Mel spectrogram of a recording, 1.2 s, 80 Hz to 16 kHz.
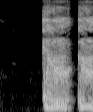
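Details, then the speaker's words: Child with recurrent monthly cough and colds, on antibiotics again, fast breathing at night, coughing at 2 a.m.; pediatrician attributes it to the weather: two harsh, forceful coughs in quick succession after silence. "Grabe talaga yung ubo niya kapag kagabi. Hindi ako nakakatulog kasi yung paghinga niya masyadong mabilis."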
